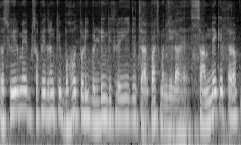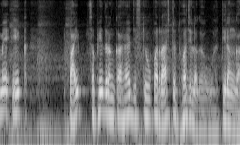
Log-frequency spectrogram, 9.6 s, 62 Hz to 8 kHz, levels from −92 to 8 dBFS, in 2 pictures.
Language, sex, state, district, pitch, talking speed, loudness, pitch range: Hindi, male, Chhattisgarh, Sukma, 150 Hz, 220 wpm, -15 LUFS, 120-180 Hz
